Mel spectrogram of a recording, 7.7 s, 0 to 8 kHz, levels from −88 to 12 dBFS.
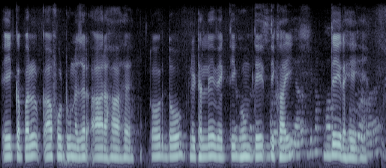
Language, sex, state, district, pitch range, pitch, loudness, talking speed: Hindi, male, Rajasthan, Jaipur, 130-145 Hz, 135 Hz, -18 LUFS, 130 wpm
